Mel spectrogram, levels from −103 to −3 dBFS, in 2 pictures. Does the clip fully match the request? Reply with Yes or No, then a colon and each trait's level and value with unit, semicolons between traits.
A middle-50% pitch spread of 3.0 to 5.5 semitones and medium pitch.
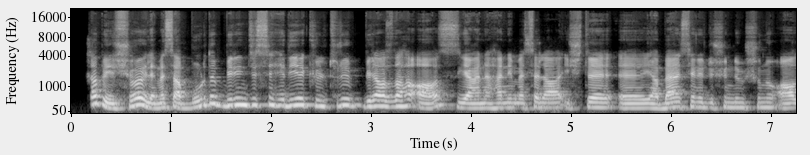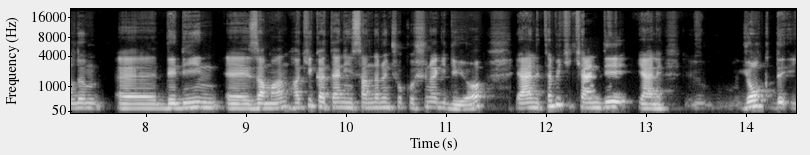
Yes: average, 4.4 semitones; medium, 155 Hz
